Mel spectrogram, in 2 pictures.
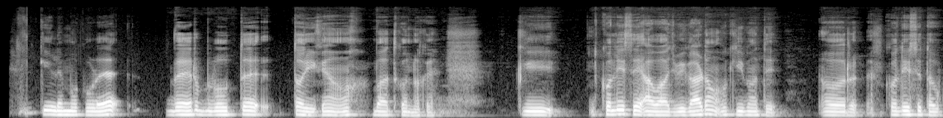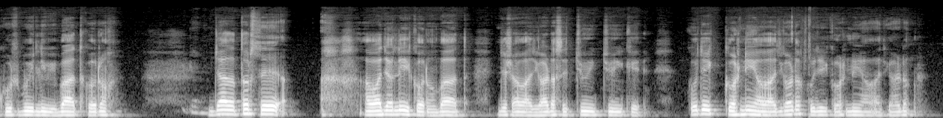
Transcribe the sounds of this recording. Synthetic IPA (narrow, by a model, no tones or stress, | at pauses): kiːɽeːmẽːkʊɽe | beːɾboʊt̪e | t̪əɾiːkẽɦõbaːt̪kənõke | ki | koliːseaːwaːd͡ʒbʱiːɡaːɽõːʊkiːbãːt̪eː | ɔːɾkoliːset̪əbkʰuʃbuiliːbibaːt̪koɾõː | zjaːd̪aːt̪oɾse | aːwaːd͡ʒõːliːkəɾõːbaːt̪ | d͡ʒəʃaːwaːd͡ʒɡaːɖõːset͡ʃuĩt͡ʃũːĩkeː | kod͡ʒeikoʈʰniːaːwaːd͡ʒɡaːɽoːkod͡ʒeikoːʈʰniaːwa̰ːd͡ʒɡaːɖõː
